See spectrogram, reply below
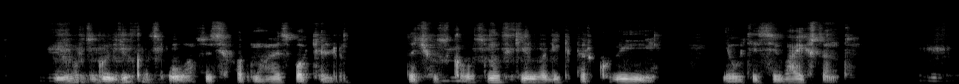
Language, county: Lithuanian, Utena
